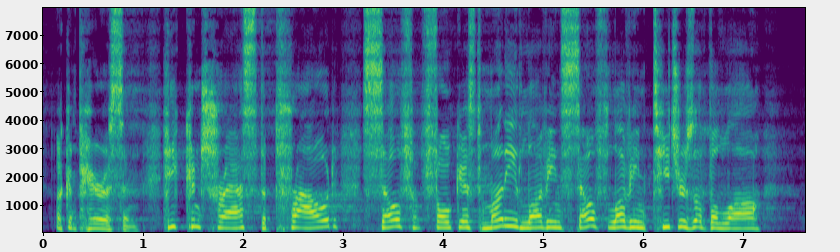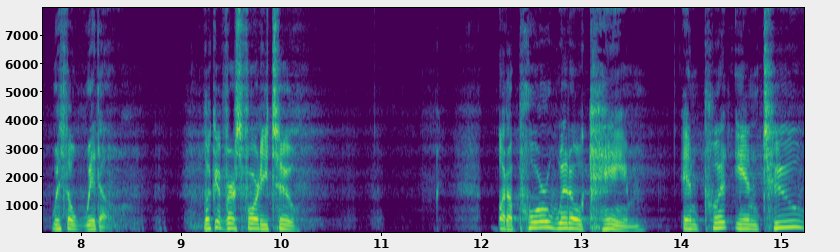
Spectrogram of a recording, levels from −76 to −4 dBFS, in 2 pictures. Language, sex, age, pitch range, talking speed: English, male, 40-59, 180-230 Hz, 115 wpm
